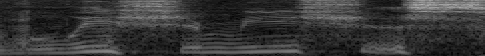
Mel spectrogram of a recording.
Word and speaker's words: leishmaniasis: So the leishmaniasis, whatever it didn't call it. Leisha, how do you pronounce it?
